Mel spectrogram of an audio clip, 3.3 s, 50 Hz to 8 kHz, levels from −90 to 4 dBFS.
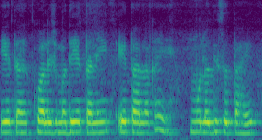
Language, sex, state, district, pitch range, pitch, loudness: Marathi, female, Maharashtra, Pune, 215-225 Hz, 220 Hz, -15 LUFS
